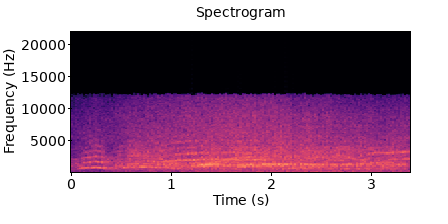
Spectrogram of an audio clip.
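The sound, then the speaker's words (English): A roller coaster ride at a theme park gives a steady, dense roar with high squealing tones drifting over it, loud and unbroken throughout. “Expedition Everest at Disney's Animal Kingdom Park sounds like a typical roller coaster.”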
